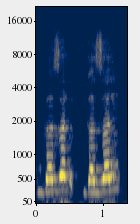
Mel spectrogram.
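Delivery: गजल with a buzzing z in the middle, gazal; actual pronunciation. Shown as a demonstration. Teacher giving the actual pronunciation, गजल with buzzed z. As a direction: put z, not j, inside गजल. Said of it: "actual में जो pronunciation है".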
